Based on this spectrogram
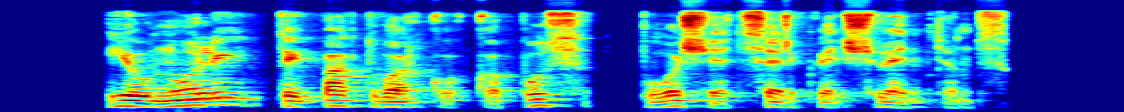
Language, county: Lithuanian, Šiauliai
